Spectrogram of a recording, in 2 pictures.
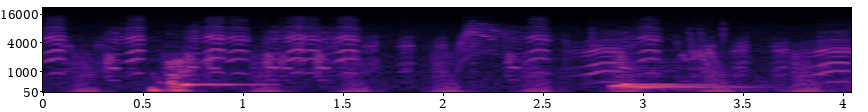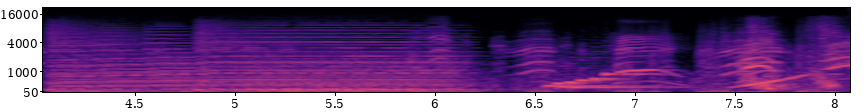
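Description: Cucco chickens in the video game Ocarina of Time give repeated squawking, honking clucks in short bursts, with a denser stretch of overlapping game sound in the middle and no talking.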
